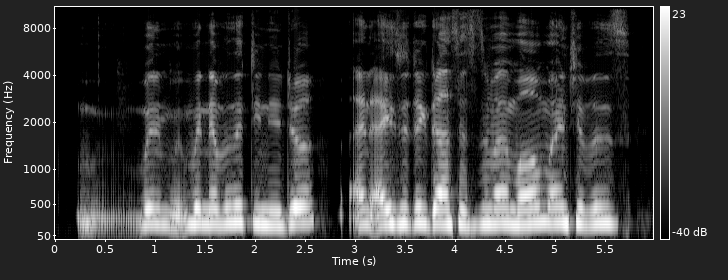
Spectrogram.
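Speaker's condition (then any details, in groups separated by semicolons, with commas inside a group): Traumatic brain injury, severe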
